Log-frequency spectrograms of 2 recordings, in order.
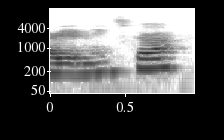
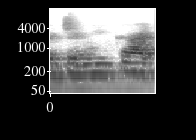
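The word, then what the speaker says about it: Janicka: So hello, I'm Yanitka. Just if you want to pronounce my last name because I know it's kind of hard with this Polish language, you can name me Janika. It rhymes well.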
